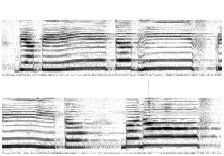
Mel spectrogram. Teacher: ಭಿ ಮಹಾಪ್ರಾಣ ದೀರ್ಘ ಹೇಳಿದ ನಂತರ ವಿಸರ್ಗದ ಉಚ್ಚಾರಣೆ ತಗೊಳ್ಳಬೇಕು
